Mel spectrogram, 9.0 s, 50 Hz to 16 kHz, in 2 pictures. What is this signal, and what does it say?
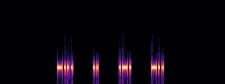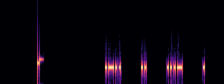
Morse code, heard as a keyed tone, about 36 wpm, spaced as for 16 wpm, 700 Hz. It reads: BIRD LIVE
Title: 4x Character Spacing - Top 500 Words - 35wpm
